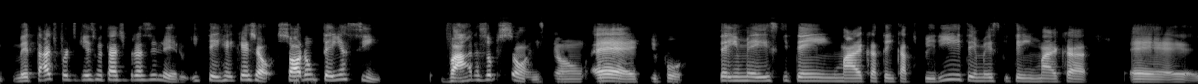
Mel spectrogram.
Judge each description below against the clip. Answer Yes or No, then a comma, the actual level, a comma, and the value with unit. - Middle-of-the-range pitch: Yes, medium, 175 Hz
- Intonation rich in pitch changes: Yes, wide, 6.2 semitones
